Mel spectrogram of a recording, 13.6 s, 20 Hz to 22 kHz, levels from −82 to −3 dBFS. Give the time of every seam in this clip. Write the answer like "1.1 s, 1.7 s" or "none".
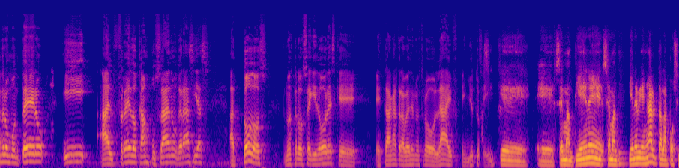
9.6 s, 10.7 s

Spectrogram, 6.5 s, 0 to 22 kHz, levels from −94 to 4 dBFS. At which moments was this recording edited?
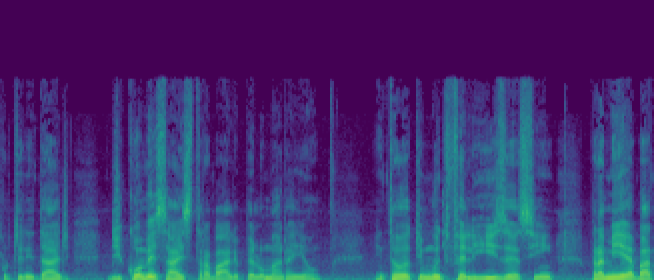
4.2 s

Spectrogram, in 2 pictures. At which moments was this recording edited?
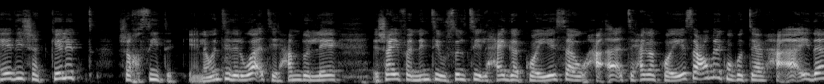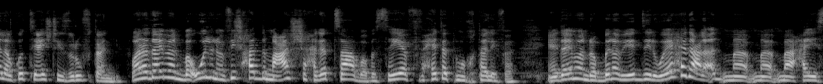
9.5 s, 15.4 s

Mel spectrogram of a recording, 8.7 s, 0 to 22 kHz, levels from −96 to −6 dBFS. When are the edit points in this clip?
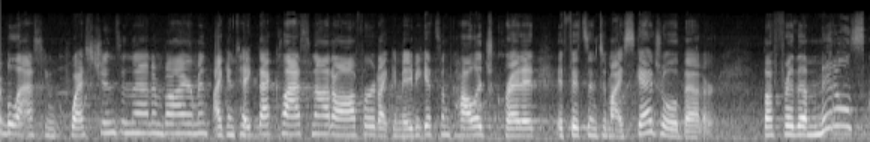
2.1 s

